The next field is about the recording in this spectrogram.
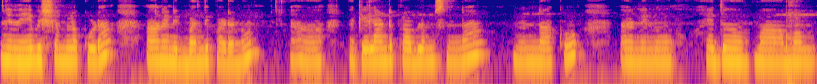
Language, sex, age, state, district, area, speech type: Telugu, female, 18-30, Telangana, Suryapet, urban, spontaneous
